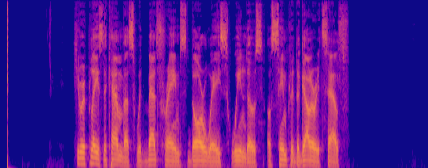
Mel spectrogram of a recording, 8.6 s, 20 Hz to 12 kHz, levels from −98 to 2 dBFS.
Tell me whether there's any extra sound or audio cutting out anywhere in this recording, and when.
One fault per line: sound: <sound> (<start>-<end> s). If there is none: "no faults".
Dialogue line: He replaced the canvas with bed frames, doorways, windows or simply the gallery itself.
no faults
